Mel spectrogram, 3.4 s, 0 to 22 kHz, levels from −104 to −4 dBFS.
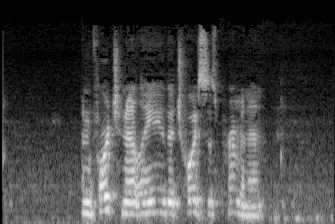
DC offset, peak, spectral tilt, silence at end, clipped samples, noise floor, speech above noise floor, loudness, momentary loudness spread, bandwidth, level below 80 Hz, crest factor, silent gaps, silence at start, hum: under 0.1%; -2 dBFS; -5 dB/octave; 0.15 s; under 0.1%; -54 dBFS; 34 dB; -20 LUFS; 9 LU; 13 kHz; -56 dBFS; 20 dB; none; 0.8 s; none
